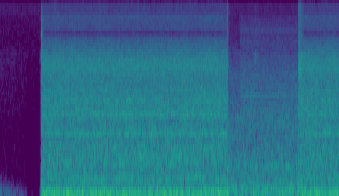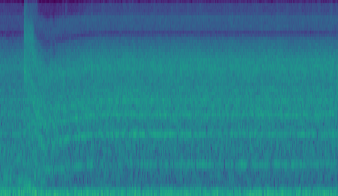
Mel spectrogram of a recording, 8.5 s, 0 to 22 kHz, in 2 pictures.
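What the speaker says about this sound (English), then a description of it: "sounds like a Gen X engine" A simulated GEnx jet engine on a Boeing 787 in a flight simulator: a steady, loud roar with a high whine, shifting in tone partway through and settling into a constant drone.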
